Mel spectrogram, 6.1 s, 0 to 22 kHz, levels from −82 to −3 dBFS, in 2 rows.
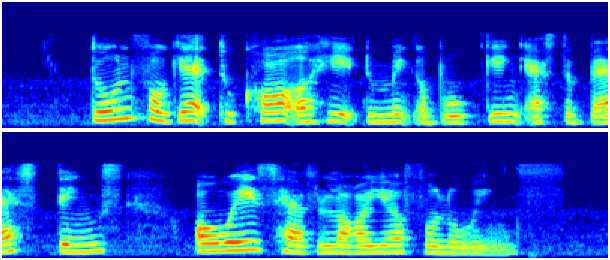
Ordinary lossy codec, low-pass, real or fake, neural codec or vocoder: none; none; real; none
